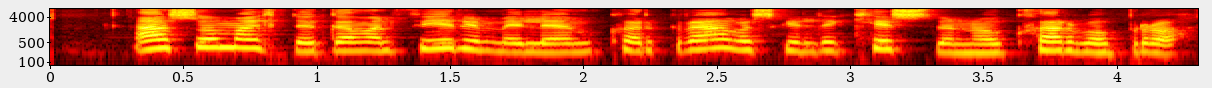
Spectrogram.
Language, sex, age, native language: Icelandic, female, 30-39, Icelandic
